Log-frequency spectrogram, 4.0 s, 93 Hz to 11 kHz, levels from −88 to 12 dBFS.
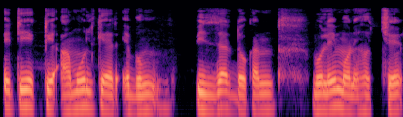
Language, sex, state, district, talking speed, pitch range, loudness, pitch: Bengali, male, West Bengal, Jalpaiguri, 165 wpm, 115-135 Hz, -14 LUFS, 125 Hz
